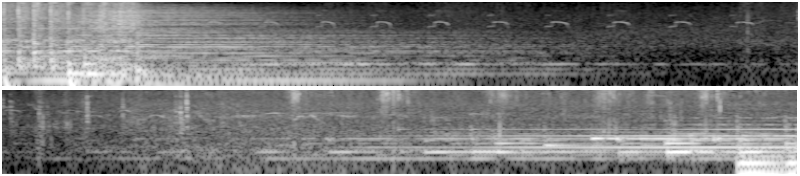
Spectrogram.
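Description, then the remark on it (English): Steady rain patters down while wind gusts around it on Rathyn Island, swelling at the start and end and easing through the middle, with a low droning hum underneath and no voices. “My final impression of Rathyn Island as we're leaving is it might be a little bit wet, it might be a little bit windy.”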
